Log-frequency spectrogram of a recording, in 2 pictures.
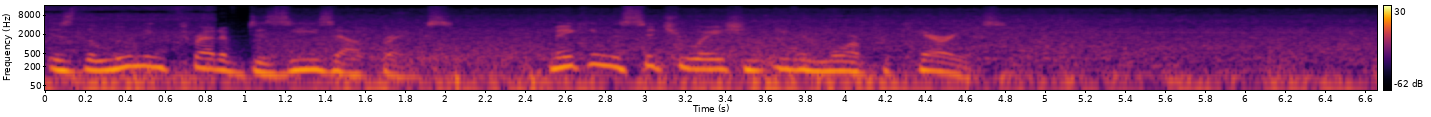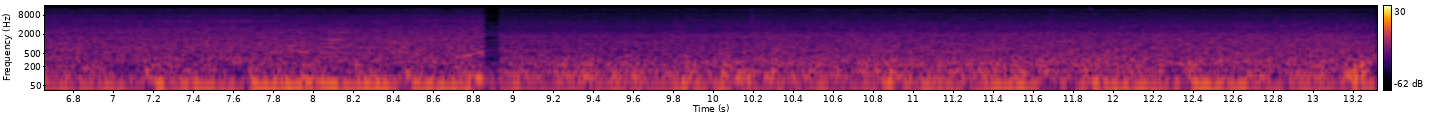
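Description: Floodwater rushes and churns loudly.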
